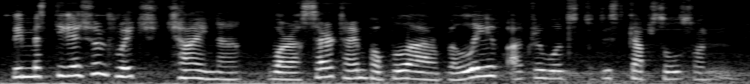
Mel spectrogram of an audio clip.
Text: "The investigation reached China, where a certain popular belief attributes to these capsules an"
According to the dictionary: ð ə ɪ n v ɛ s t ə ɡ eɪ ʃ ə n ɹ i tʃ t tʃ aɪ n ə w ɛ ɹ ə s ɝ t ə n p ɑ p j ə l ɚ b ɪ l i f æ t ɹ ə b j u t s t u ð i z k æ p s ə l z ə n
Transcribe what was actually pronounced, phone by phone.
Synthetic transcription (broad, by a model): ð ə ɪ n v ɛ s t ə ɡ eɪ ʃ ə n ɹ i tʃ tʃ aɪ n ə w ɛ ɹ ə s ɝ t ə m p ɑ p j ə l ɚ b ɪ l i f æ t ɹ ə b j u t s t u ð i s k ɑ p s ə l s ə n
